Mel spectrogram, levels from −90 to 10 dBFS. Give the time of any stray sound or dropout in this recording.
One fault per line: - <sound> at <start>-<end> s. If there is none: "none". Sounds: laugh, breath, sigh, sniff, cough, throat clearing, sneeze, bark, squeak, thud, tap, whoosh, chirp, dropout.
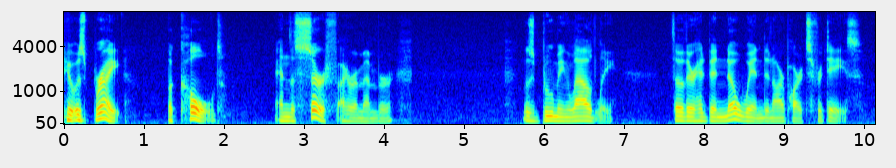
none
